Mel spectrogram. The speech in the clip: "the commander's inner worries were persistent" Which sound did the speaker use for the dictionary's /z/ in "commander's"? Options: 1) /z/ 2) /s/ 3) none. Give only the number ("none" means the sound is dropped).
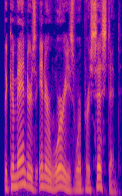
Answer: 1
